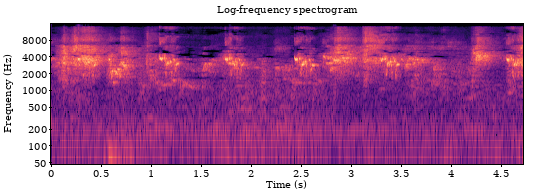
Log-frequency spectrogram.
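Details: Male budgerigar giving a bright, squeaky, twittering warble with loud clicking accents and short pauses between bursts.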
